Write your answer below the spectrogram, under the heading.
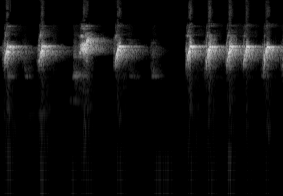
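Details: Greater green leafbird song used to provoke competition birds: four loud, slurred descending chips with a rising note among them, a short pause, then six quicker, clipped high chips.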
